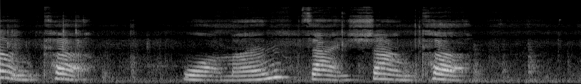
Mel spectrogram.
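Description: Young children chant loudly together nearby.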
